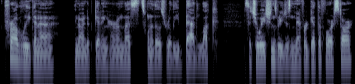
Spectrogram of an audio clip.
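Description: A man's voice: medium pitch, warm tone, no room sound. A man in his thirties giving casual reaction commentary in a hesitant, rambling way, recorded close on a headset mic. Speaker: YouTube reaction host. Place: indoor room, close to the mic.

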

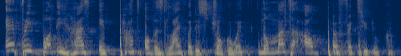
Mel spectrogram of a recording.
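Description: A middle-aged Nigerian pastor preaches from a big church stage, his voice pitched fairly high yet warm and mellow in tone. He hammers home phrases by repeating them and tosses questions out to the crowd for a reply, heard through a close headset mic. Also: very animated, normal speed. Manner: repetitive, call-and-response preaching. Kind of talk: sermon.

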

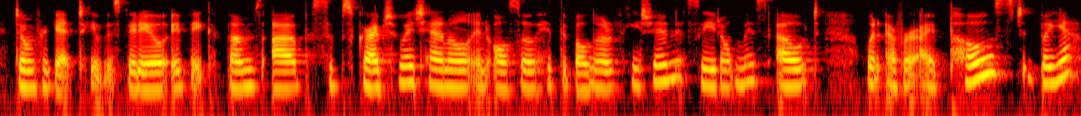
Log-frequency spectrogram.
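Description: Young female beauty creator, casual and candid, slightly stuffy nose, studio setup. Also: medium pitch. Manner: upbeat, chatty and candid. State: congested from a cold. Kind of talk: casual makeup tutorial chat. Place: indoor studio, plain backdrop.

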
